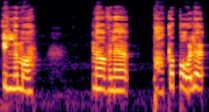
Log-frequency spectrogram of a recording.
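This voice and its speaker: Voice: mid-range voice, level tone, a little slow, a little hiss or hum, lightly acted. A voice actor playing an earnest, principled young husband in a cartoon, speaking colloquial Tamil Nadu Tamil. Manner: earnest, questioning, firm.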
